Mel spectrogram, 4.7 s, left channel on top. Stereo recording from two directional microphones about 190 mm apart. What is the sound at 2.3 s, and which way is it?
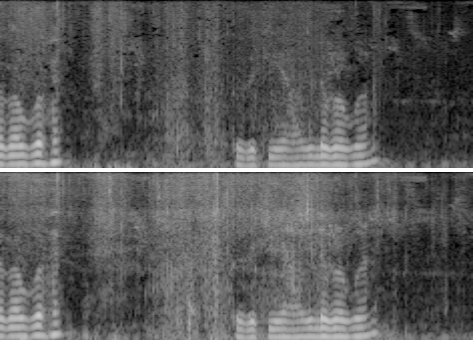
Speech, 10° right (ahead or behind).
